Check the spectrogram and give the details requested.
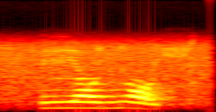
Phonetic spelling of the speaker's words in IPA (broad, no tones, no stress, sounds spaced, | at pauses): vʲ ɔ ɲ ɔ ç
